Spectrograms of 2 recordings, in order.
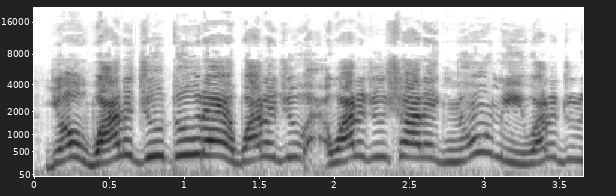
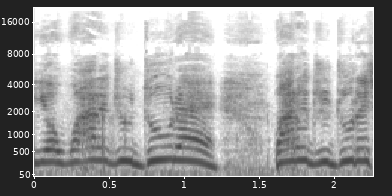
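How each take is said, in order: First: High, loud and insistent; retold angry confrontation. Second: Higher, softer imitation of him; retold distressed plea. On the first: Woman confronting boyfriend who ignored her, retold angry confrontation. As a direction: fire the question back, pitched well up. Retells her heated argument back. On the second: Boyfriend questioning her about the kids, retold distressed plea. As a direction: imitate his pleading, high and hushed.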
